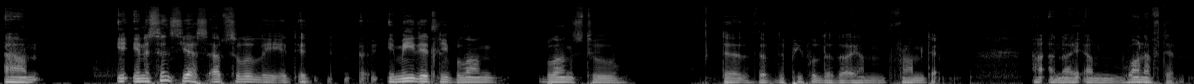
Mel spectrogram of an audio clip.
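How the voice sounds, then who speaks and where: Casting: middle-aged Afghan man, Farsi-accented English, very low dark voice, halting and searching for words, dry close recording. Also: steady tone, no echo. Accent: Afghan Persian. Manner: halting, many fillers and restarts. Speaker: interview guest, writer and academic. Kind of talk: reflective interview answers.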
